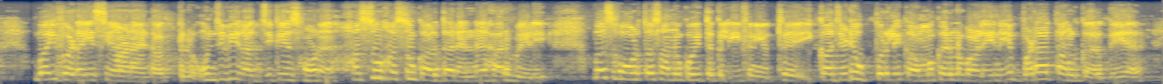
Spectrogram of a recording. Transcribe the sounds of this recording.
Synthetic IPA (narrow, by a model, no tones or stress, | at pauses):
baːiːbəɽaːiːsɪjaːɽ̃aːɛːɖaːk̚ʈəɾʊ̰nd͡ʒʋiːɾəd͡ʒkeːsɦoːɳɛːhəsũːɦasũːkəɾd̪aːɾɛ̃ːnd̪ɛːɦəɾbeːɽiːbəsɦoːɾt̪ãːsaːnũːkoːiːt̪əkliːfʰnĩːʊt̪ʰːeːɪ̰kːãːd͡ʒeːɽeːʊpːəɾleːkəmkəɾənʋaːɭeːneːbəɽaːt̪əŋɡkəɾd̪eːɛː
